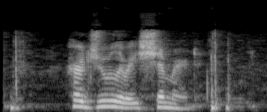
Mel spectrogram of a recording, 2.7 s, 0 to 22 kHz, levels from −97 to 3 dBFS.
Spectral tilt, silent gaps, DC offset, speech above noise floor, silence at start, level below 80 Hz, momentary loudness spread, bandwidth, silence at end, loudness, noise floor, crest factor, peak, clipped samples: -4 dB/octave; none; under 0.1%; 30 dB; 0.1 s; -62 dBFS; 18 LU; 7.6 kHz; 0.35 s; -23 LUFS; -52 dBFS; 18 dB; -8 dBFS; under 0.1%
